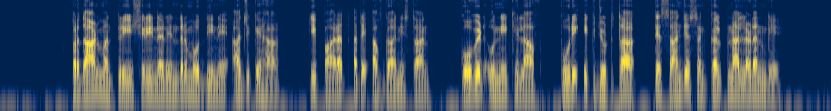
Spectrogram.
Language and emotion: Punjabi, neutral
